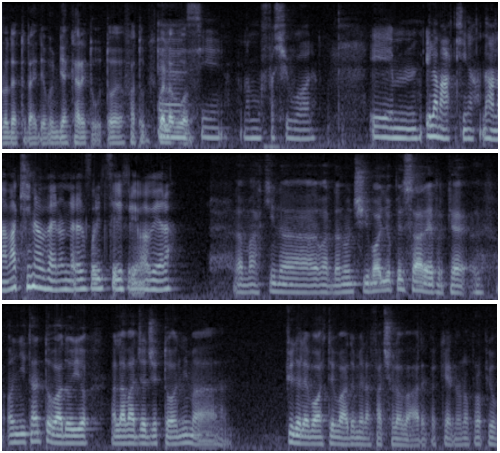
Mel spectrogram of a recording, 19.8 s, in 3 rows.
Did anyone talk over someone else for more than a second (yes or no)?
no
